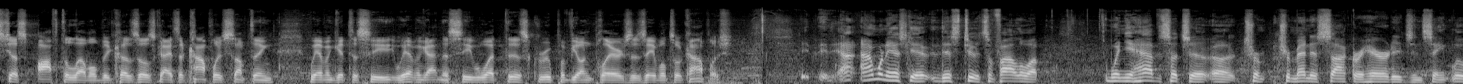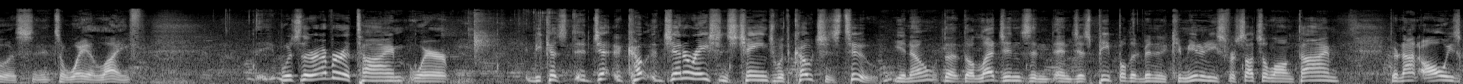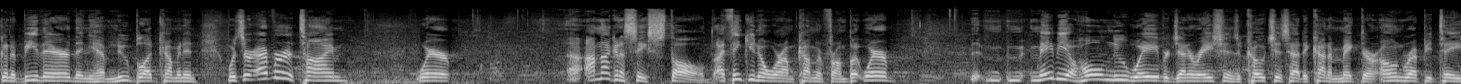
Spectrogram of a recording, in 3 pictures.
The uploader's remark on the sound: Live at Friendly's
